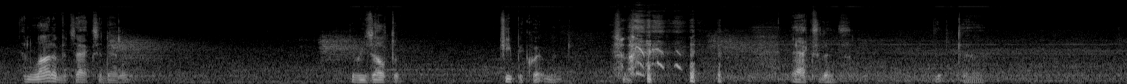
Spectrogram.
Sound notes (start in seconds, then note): 6.1 Bruce laughs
